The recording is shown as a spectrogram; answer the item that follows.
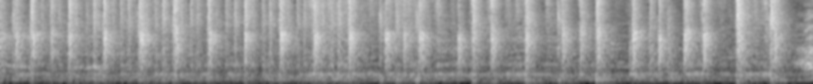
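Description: Flamenco dance footwork (zapateado), rapid sharp heel-and-toe strikes on the stage several times a second, over flamenco guitar.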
